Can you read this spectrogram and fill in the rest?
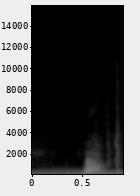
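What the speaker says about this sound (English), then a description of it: "You dumb dog." A dog in the video game Minecraft gives a single short bark, faint and brief.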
